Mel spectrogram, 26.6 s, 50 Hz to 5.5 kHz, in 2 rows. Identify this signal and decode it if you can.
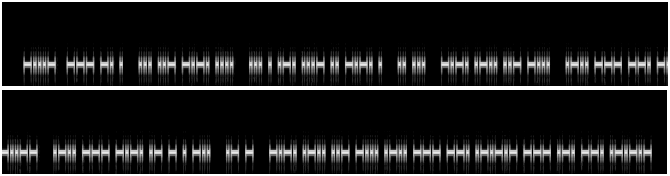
Morse code, heard as a keyed tone, about 25 wpm, 600 Hz. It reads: <BT> ONE SUCH SERVICE IS CLUB LOG, LOCATED AT CLUBLOG.ORG.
